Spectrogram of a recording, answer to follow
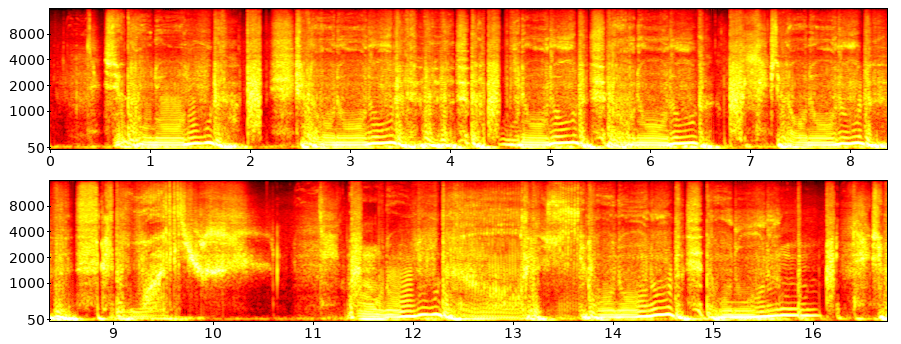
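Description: Vocal beatboxing: a hummed bass line gliding up and down about once a second, under sharp kick and snare sounds made with the mouth. About ten seconds in comes a rising high sweep, then a short break before the beat picks up again.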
